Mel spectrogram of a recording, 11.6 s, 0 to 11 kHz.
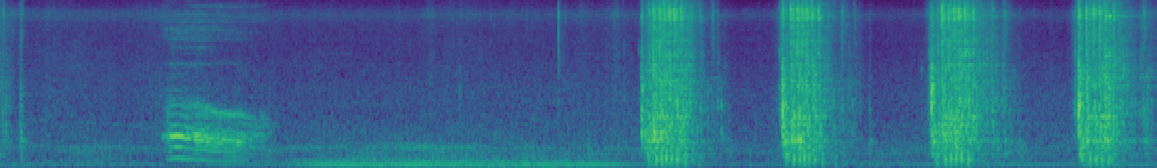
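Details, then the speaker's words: RedMax EBZ8050 commercial backpack leaf blower, reassembled from pieces, on choke with throttle mid and starting fluid: four recoil pulls with no firing; spark present, owner suspects carbon-stuck rings giving low compression. "Not a sign of any starting. Gonna have to check for spark."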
